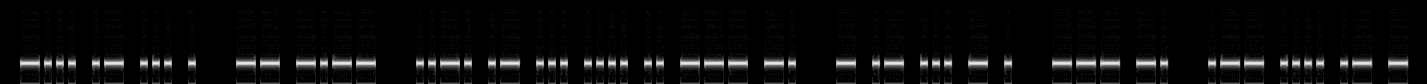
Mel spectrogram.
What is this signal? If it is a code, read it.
Morse code, heard as a keyed tone, about 20 wpm, 1000 Hz. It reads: BASE MY FASHION TASTE ON WHAT
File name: qotdfiles / 20wpm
